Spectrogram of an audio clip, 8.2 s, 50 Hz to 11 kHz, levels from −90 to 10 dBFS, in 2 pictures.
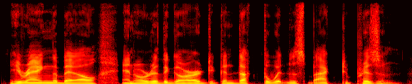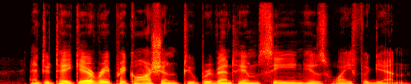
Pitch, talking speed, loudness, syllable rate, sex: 105 Hz, 195 wpm, -20 LUFS, 5.3 syllables/s, male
